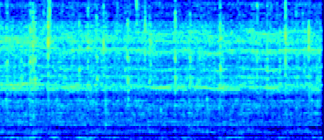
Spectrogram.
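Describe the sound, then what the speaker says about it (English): A stand mixer whips butter into a fluffy frosting base, giving a steady, faint motor whir with a soft rhythmic churning, uninterrupted and even in level. "I'm going to put the butter into the stand mixer, and we're going to fluff this up really well"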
